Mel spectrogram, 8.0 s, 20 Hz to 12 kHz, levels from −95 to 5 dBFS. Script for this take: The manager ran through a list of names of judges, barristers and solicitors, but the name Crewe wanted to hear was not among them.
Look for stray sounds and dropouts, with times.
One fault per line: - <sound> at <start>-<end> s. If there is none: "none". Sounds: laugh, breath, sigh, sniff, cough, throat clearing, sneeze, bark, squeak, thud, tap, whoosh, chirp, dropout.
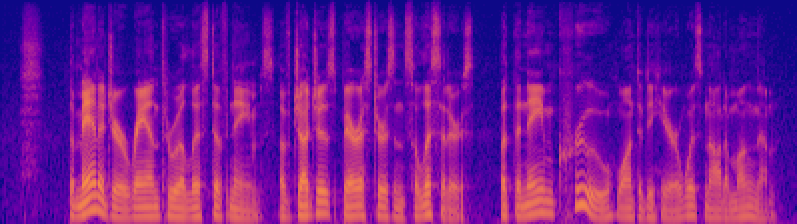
- sniff at 0.2-0.5 s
